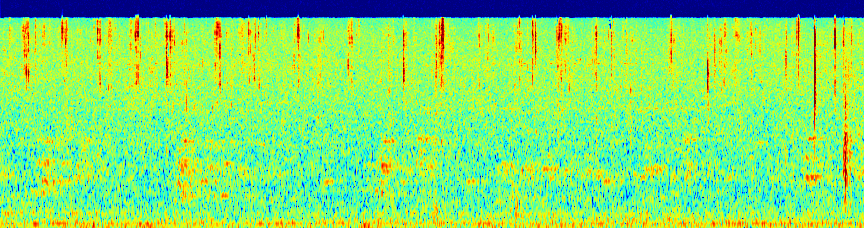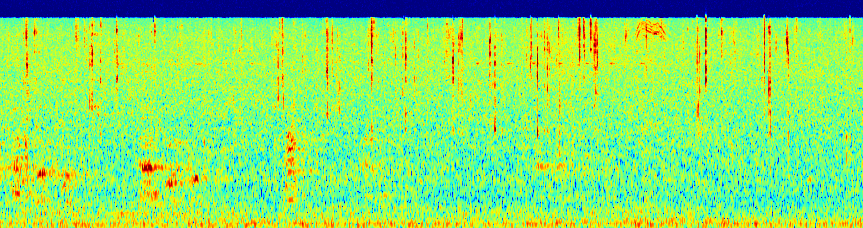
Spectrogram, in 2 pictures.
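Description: Outdoor ambience: a steady low rumble with scattered faint clicks and ticks, and a few faint short sounds in between.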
